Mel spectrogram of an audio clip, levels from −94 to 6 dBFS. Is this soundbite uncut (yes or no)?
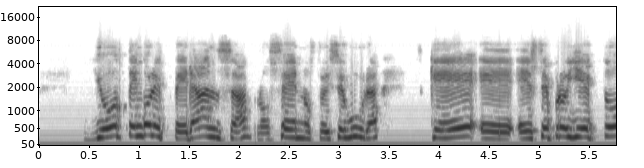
no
